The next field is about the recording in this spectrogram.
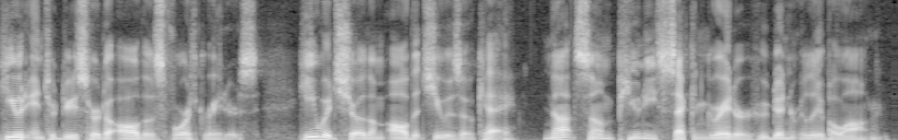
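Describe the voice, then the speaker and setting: A man narrating a children's book aloud with expressive storytelling. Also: low-pitched, fairly quick, no room sound.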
